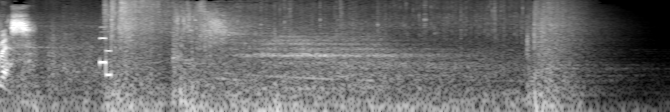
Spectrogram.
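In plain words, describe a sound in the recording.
A loud explosion bursts and roars.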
